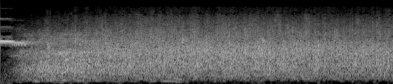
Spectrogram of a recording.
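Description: game show whistle blown

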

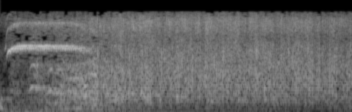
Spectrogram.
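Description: game show whistle

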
